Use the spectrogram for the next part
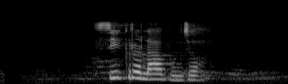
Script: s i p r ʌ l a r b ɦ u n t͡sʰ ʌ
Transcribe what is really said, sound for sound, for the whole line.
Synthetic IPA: s i k r ʌ l a b ɦ u n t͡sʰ ʌ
